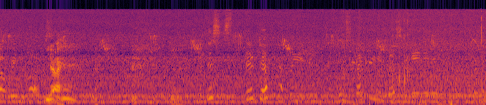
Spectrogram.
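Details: Honeybee swarm being caught after falling out of a tree, bees investigating where the queen dropped to the ground; steady low hum of many wings with scattered higher buzzes and faint voices nearby.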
